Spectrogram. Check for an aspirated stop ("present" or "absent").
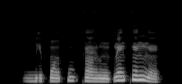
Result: absent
